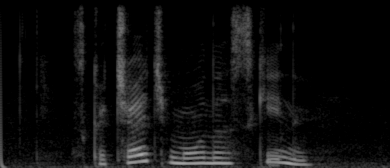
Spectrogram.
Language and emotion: Russian, positive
